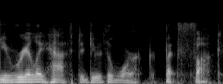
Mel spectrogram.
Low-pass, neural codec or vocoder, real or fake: 7.2 kHz; codec, 24 kHz, 3 kbps, HILCodec; fake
